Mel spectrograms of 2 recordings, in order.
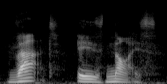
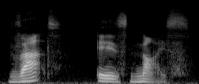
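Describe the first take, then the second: No difference in how they are said.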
